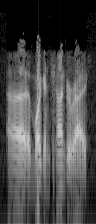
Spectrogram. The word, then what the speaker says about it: Tsvangirai: How do you pronounce his name again? – Morgan Tsvangirai. – Tsvangirai, okay. – It doesn't look like it's how it's spelled.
